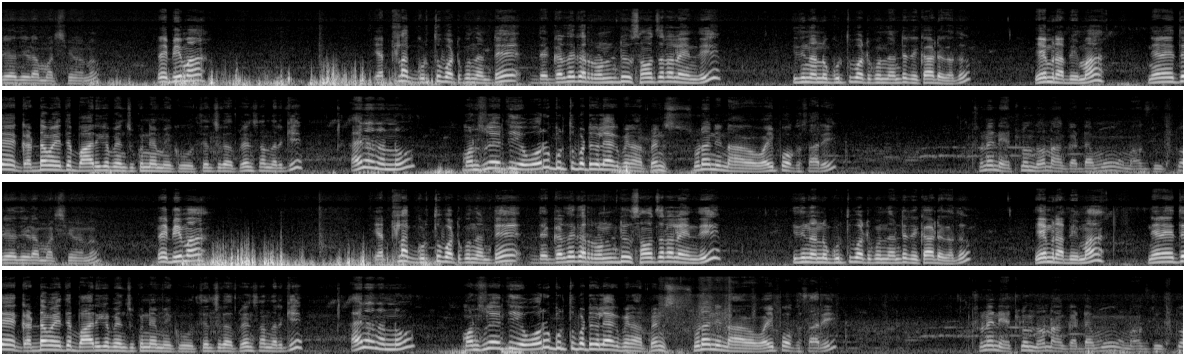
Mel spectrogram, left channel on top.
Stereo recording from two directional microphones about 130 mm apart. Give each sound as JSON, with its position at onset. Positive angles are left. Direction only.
{"t": 0.0, "sound": "speech", "side_deg": 0}
{"t": 3.7, "sound": "speech", "side_deg": 0}
{"t": 11.4, "sound": "speech", "side_deg": 0}
{"t": 15.3, "sound": "speech", "side_deg": 15}
{"t": 18.4, "sound": "speech", "side_deg": -10}
{"t": 19.6, "sound": "speech", "side_deg": 30}
{"t": 21.6, "sound": "speech", "side_deg": 15}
